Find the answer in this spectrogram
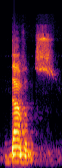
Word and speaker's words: dávamos: Toda vez que uma palavra tem acento, a sílaba forte está no acento. O acento serve para isso, inclusive, tá? Principalmente o acento agudo, né? O outro também, mas o também da dávamos, tá? Não é damos, hein?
